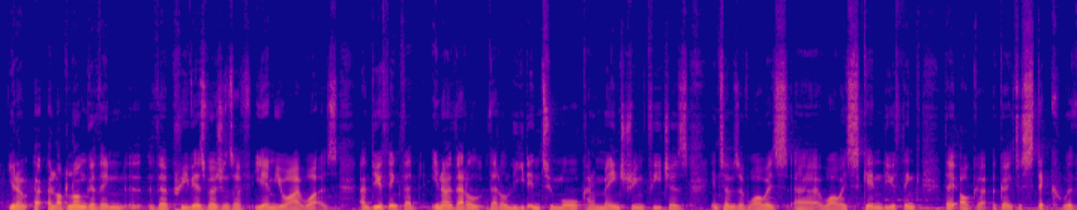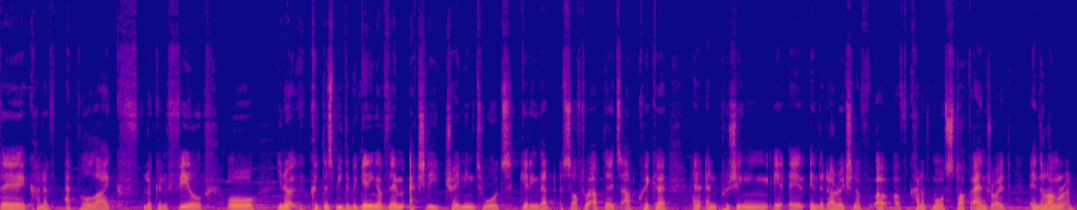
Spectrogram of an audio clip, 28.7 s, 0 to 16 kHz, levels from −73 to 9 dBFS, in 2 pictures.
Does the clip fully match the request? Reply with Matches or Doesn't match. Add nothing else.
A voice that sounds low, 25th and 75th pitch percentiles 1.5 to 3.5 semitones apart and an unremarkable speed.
Matches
